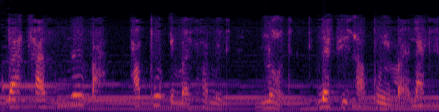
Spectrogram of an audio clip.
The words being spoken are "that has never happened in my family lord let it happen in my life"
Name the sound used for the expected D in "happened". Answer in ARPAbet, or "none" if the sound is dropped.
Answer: none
